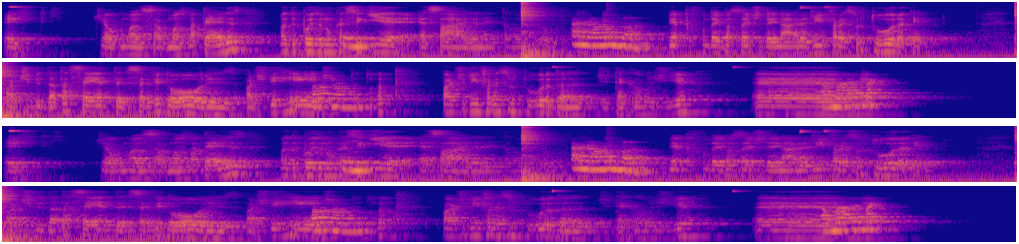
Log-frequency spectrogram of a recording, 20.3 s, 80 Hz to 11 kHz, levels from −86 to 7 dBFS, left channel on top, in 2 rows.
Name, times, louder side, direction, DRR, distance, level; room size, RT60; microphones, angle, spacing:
voice 1, 0.0-0.6 0.9-5.6 6.7-9.2 9.8-14.3 14.6-17.2 17.6-18.9, left 4 dB, 60° left, 3 dB, 0.3 m, -39 dB
sound 1, 2.2-12.6, left 1 dB, 45° left, 1.2 m, -43 dB
voice 2, 5.7-6.4 13.2-13.7 18.3-18.9, right 1 dB, 30° right, -1 dB, 0.6 m, -33 dB
4.0 x 2.4 x 3.4 m, 1.0 s
head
